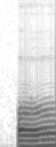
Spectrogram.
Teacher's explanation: chant Om in a prolonged way, in a low tone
